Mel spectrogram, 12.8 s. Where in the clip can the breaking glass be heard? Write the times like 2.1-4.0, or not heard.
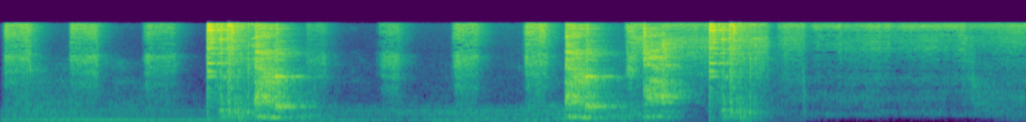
2.5-3.3, 8.8-9.6.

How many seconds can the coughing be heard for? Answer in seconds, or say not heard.
2 s.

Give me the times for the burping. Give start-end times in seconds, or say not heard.
not heard.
